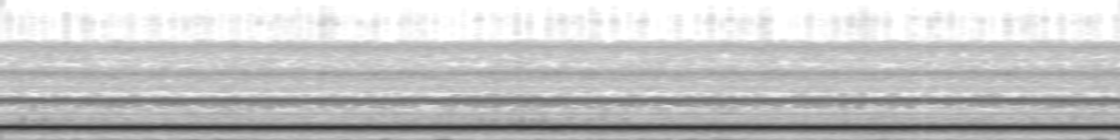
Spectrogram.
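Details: Mole cricket call, played to lure mole crickets: a loud, unbroken, buzzy trill held at one steady mid-high pitch for the whole stretch, with faint overtones above and a soft low hum underneath.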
